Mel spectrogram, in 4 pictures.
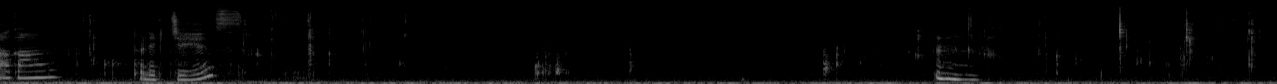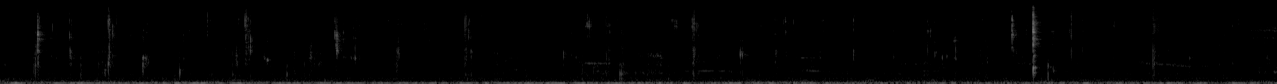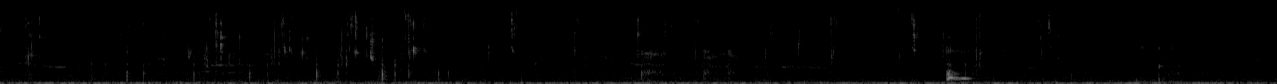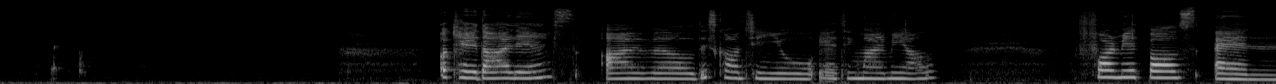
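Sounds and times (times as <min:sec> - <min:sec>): chewing and lip smacks: 0:00.6 - 0:01.4, 0:02.4 - 0:04.2, 0:05.3 - 0:05.7, 0:08.2 - 0:37.4.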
